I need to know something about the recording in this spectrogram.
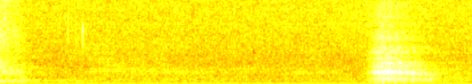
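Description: A man's quick intake of breath through a microphone near the end of a pause in his speech, over a steady low hum.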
